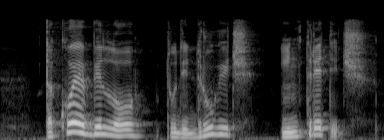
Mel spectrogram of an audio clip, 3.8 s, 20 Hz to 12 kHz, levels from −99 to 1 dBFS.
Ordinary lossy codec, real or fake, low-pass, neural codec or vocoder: none; fake; 7.2 kHz; codec, 16 kHz, 16 kbps, FreqCodec, larger model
